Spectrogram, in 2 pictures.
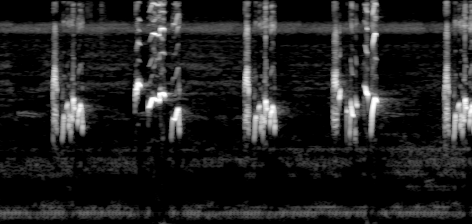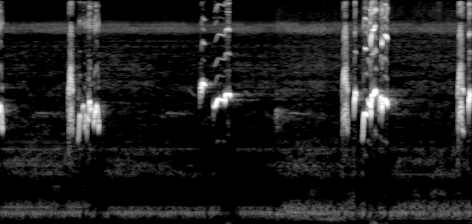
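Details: Sooty-headed bulbul singing busily as a lure for forest birds: repeated short phrases of a sharp note followed by bright slurred whistles, about one per second, over a low humming background.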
